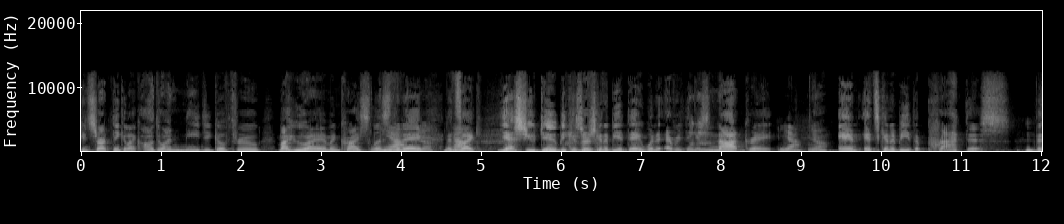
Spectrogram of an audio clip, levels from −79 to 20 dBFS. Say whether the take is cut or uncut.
uncut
